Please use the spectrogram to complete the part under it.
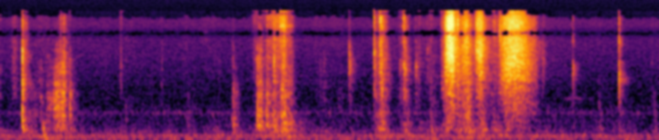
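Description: Plastic track pieces click and scrape as they are pressed into place.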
